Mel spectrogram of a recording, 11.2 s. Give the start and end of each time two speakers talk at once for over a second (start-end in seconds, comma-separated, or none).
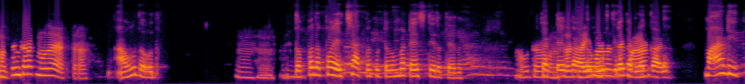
8.2-9.8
